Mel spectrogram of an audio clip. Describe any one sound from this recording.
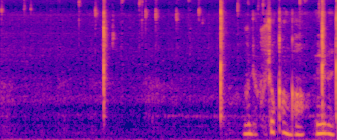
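Water drips into a shallow pool of water.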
